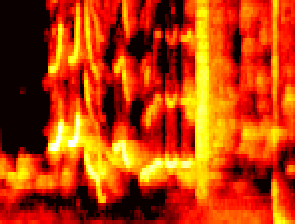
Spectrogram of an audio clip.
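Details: White-rumped shama song used as a lure to get other birds singing: bright whistled notes sliding up and down, a sustained steady whistle, then a brief harsh noisy burst and a sharp click near the end.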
